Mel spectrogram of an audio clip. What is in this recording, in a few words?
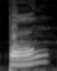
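"bang", Mandarin Chinese, tone 2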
